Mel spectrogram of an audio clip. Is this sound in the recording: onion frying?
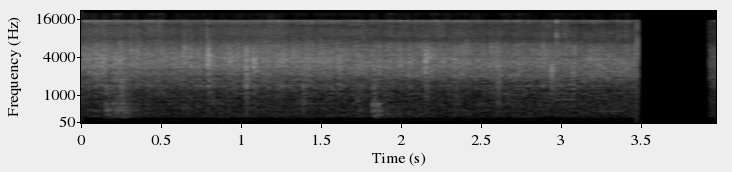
yes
